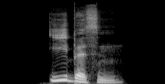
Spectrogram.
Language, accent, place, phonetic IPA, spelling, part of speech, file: German, Germany, Berlin, [ˈiːbɪsn̩], Ibissen, noun, De-Ibissen.ogg
- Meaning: dative plural of Ibis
